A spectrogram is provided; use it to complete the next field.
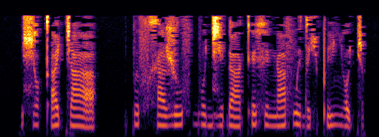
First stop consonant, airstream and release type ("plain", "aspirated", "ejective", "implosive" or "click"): ejective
